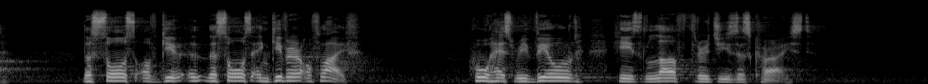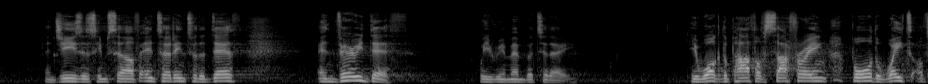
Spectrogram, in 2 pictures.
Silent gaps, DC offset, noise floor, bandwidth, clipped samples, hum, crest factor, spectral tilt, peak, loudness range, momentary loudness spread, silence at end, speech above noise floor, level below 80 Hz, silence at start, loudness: none; under 0.1%; -69 dBFS; 14.5 kHz; under 0.1%; none; 18 dB; -4 dB/octave; -12 dBFS; 6 LU; 15 LU; 0 s; 39 dB; -78 dBFS; 0 s; -29 LUFS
